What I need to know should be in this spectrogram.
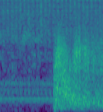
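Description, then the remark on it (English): A low steady hum, then a sudden loud roar of gunfire from the film trailer for The Fighting Phantom, starring Irving Fischel, Gail Patrick and Kent Taylor. The gunfire bursts in halfway through and keeps rumbling in heavy, booming waves. No voices are heard. “Roaring guns and singing slugs scream adventure and action in The Fighting Phantom, starring Irving Fischel, Gail Patrick, Kent Taylor.”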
